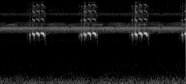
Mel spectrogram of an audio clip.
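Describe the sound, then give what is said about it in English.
A fall field cricket (Grillus pennsylvanicus) chirps in a steady rhythm, each chirp a quick trill of three or four pulses, repeating about twice a second over a quiet background. Recorded by Lang Elliott and Will Hirschberger. “We leave you this week with a distinctive sound of the season, the fall field cricket, Grillus pennsylvanicus.”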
